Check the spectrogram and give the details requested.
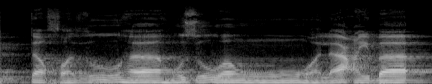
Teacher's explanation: زا کو سیٹی سے ادا کریں گے، نون تنوین کا ادغام مع الغنہ ہے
